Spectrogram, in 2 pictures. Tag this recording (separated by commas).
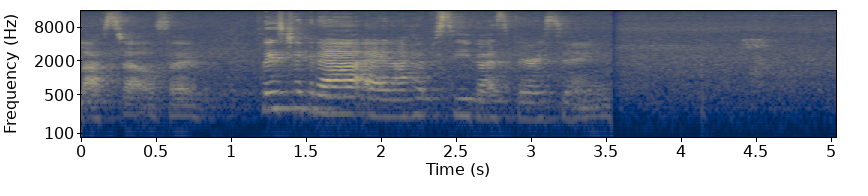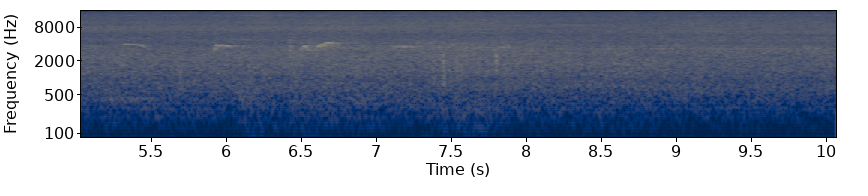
Speech, inside a small room, outside, rural or natural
